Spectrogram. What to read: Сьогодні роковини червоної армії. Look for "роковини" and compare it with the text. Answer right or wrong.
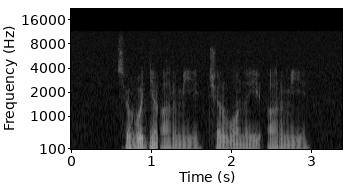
wrong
